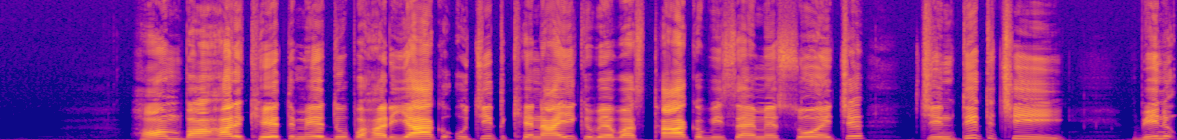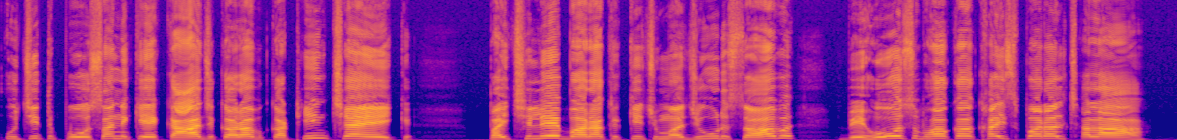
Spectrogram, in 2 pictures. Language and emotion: Maithili, fearful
